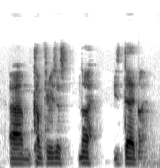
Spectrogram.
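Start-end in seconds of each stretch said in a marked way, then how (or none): 1.1-2.0 put-on male voice with a Mexican Spanish accent. Voicing a dude who comes through and speaks: mexican accent. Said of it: "dude with basically a Mexican accent".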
